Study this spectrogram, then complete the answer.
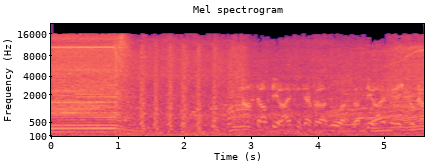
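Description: A racing car engine drops in pitch as the car brakes and downshifts.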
